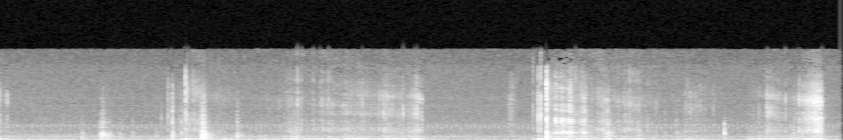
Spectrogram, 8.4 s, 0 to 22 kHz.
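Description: Long red stiletto nails tap on a flat, solid, dark grey chalkboard surface. Sharp, bright clicks with very short decay rise over a quiet, steady background hum around 250 Hz.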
